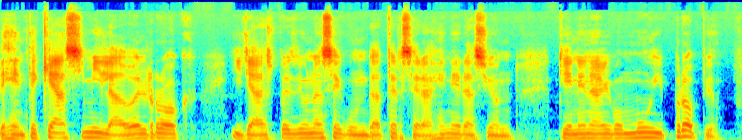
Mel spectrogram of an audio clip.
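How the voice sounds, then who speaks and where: A man with a Bogotá accent speaks at a moderate pace and a fairly low pitch with ordinary pitch variation. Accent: Bogotá Colombian Spanish. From Colombia, Bogotá. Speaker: rock and blues musician. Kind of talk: interview, casual chat. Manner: hesitant, many fillers.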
